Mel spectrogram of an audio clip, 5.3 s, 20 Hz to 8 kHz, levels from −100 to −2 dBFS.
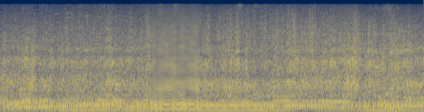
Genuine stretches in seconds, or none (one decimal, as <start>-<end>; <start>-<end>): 0.0-1.9; 2.5-5.3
